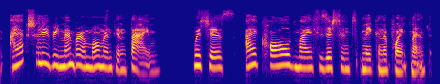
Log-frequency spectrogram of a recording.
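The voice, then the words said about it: Distinctive accent, unique way of speaking. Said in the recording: “It was my accent. It was the unique way that I speak ... my accent”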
